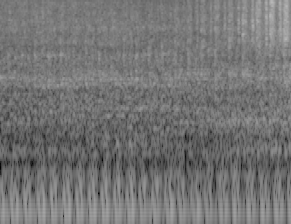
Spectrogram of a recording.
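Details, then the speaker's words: Replacement vehicle at idle: deep rhythmic thumping about four per second under rough idle with misses; loudest down low, owner guesses bottom end, no fluid leaks; cause unconfirmed. "But down under here. If I had to guess, it's coming from the bottom end. That's where I can hear the noise the most."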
